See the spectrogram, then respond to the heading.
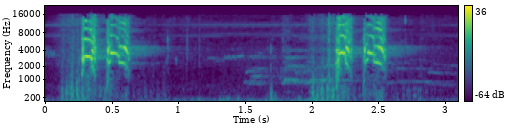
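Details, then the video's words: Two widely spaced double screeches from a green parrot, each pair sharp and harsh, separated by over a second of near quiet. "Green Parrot Natural Sounds"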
